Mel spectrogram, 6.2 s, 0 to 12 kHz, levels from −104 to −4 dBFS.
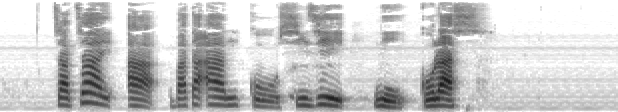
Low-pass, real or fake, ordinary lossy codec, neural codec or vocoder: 10.8 kHz; real; MP3, 64 kbps; none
